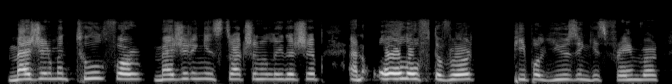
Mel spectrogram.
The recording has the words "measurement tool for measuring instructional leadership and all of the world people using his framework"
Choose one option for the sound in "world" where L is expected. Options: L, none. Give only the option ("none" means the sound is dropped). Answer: none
